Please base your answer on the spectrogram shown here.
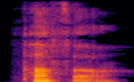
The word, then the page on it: puffer: Australian English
